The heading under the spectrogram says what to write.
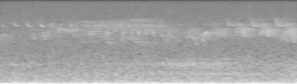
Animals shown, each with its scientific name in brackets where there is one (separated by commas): Ovenbird (Seiurus aurocapilla), Black-throated Blue Warbler (Setophaga caerulescens), Veery (Catharus fuscescens), Red-eyed Vireo (Vireo olivaceus), Chestnut-sided Warbler (Setophaga pensylvanica)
